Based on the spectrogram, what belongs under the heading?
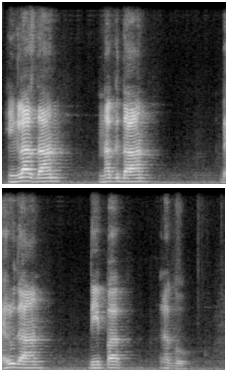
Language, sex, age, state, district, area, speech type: Urdu, male, 18-30, Delhi, North East Delhi, urban, spontaneous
